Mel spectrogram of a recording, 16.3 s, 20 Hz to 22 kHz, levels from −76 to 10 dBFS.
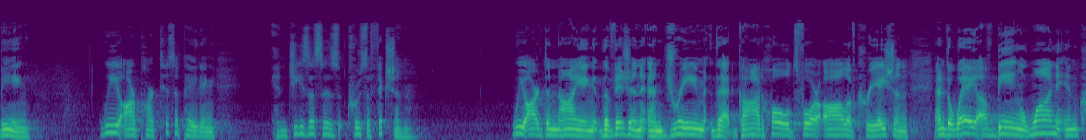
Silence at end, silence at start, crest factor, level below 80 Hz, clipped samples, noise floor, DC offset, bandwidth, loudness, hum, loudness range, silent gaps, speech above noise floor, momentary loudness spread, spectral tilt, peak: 0 s; 0 s; 18 dB; -50 dBFS; under 0.1%; -58 dBFS; under 0.1%; 12.5 kHz; -19 LUFS; none; 10 LU; none; 39 dB; 11 LU; -6.5 dB/octave; -2 dBFS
